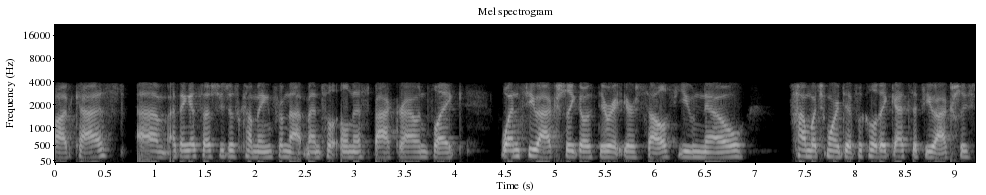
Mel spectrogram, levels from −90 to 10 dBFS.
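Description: Bluetooth CVSD headset codec damage runs through the whole clip. This narrowband link codes each sample as a single up-or-down bit with an adapting step size, which fits a 64 kbit/s stream. The speech sits in a band of roughly 150 Hz to 3.6 kHz, with nothing above 3.7 kHz, so it sounds boxed-in. Where loud high content outruns the step, it distorts, s sounds turn scratchy, and a granular hiss lies underneath throughout.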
